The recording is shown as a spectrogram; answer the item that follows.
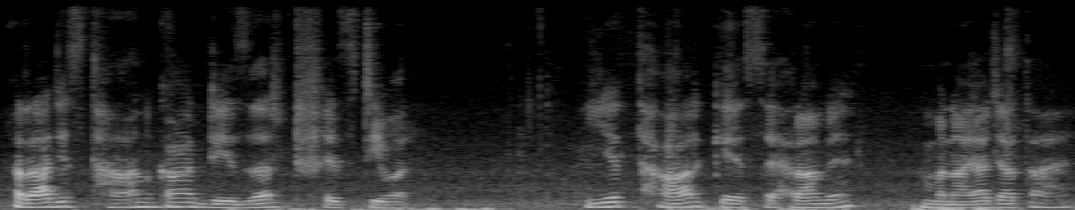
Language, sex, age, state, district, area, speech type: Urdu, male, 18-30, Delhi, North East Delhi, rural, spontaneous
